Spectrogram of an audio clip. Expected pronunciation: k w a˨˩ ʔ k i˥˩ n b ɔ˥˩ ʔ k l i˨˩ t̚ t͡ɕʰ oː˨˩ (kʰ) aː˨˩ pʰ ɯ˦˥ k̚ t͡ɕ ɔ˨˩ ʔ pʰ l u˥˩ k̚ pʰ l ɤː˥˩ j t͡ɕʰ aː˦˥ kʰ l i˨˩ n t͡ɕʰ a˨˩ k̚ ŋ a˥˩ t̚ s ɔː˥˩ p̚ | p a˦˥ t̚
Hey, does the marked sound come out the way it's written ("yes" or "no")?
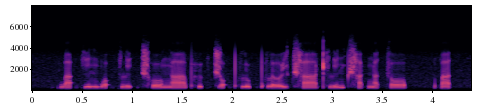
no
